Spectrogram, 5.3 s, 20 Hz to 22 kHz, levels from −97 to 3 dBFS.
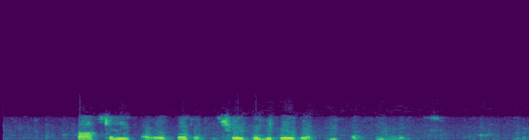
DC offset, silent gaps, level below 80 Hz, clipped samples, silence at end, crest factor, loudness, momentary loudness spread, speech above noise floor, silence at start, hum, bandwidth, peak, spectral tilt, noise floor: under 0.1%; none; -62 dBFS; under 0.1%; 1.25 s; 16 dB; -18 LUFS; 20 LU; 41 dB; 0.8 s; none; 3.9 kHz; -2 dBFS; -5 dB/octave; -59 dBFS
